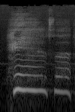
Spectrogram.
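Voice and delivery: mock timid call, barely audible; half-hearted scream. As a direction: feebly fake a cry for help. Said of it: "Nee, das ist nicht schreien".

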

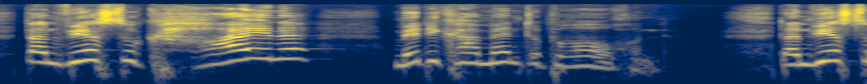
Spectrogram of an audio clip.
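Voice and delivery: high, loud fervent preaching, building to a cry; preaching at full force. Acted. Preacher crying out to the congregation that the Lord heals, fervent and loud. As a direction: proclaim it to the whole congregation at full voice. Preacher proclaims God's covenant.

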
